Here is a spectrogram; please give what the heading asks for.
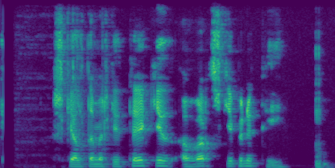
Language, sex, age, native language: Icelandic, male, 30-39, Icelandic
